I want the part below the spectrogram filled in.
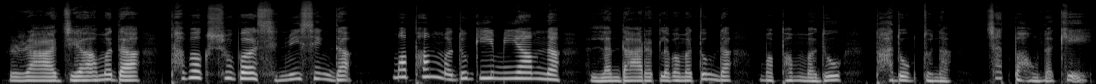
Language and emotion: Manipuri, fearful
